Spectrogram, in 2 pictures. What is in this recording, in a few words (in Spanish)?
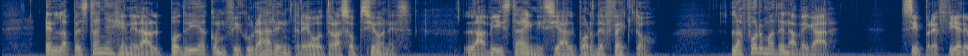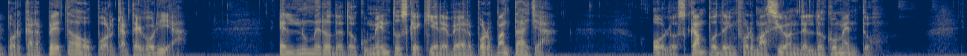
locutor mexicano mejicano; Locutores de México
